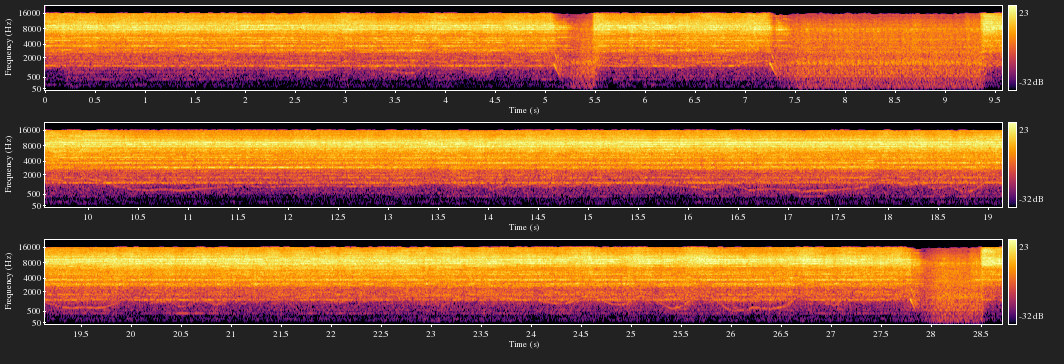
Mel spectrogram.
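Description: High-speed die grinder running a rotary bit inside a big-block Chevy cylinder head's exhaust port, cutting away port metal in a continuous high whine whose pitch wavers as the bit loads and unloads. Near eight seconds in the sound turns lower and duller for about two seconds, then the whine returns.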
